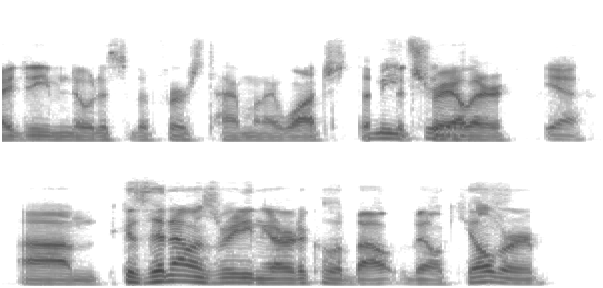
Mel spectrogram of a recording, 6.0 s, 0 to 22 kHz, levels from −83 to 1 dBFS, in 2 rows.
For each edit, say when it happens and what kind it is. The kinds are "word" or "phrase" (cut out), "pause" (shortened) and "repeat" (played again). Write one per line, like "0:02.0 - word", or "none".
0:01.8 - word
0:03.0 - pause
